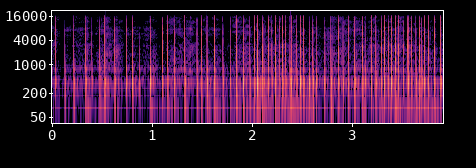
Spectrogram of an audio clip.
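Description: A solid paperback copy of "Getting Things Done" with a white and blue cover is held in both hands while fingertips and nails tap fast on the cover. The dry, clicky taps have a hollow mid tone and come quicker and denser toward the end.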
